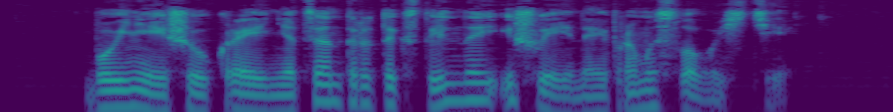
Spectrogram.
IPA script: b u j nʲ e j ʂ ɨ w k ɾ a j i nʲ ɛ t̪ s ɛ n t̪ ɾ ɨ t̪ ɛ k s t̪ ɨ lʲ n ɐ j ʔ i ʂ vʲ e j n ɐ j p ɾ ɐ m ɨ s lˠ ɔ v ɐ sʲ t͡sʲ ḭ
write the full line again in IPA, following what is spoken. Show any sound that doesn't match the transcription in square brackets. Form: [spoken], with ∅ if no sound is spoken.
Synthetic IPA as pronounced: b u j nʲ e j ʂ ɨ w k ɾ a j i nʲ ɛ t̪ s ɛ n t̪ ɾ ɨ t̪ ɛ k s t̪ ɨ lʲ n ɐ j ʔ i ʂ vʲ e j n ɐ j p ɾ ɐ m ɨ s lˠ ɔ v ɐ sʲ t͡sʲ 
